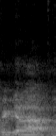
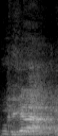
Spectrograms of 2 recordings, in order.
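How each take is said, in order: First: Said in the usual way. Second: Louder, higher command: Pick it up; the nagging conscience pushing hard, loud and high; insistent inner voice. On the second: Retold or imitated. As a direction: bark the order to pick it up.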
